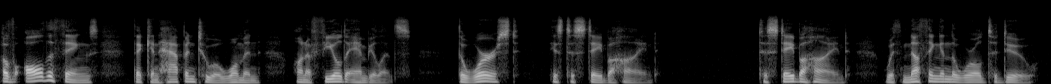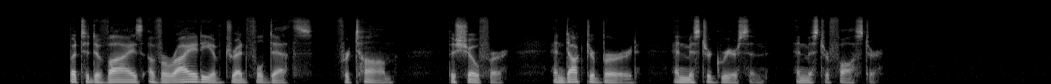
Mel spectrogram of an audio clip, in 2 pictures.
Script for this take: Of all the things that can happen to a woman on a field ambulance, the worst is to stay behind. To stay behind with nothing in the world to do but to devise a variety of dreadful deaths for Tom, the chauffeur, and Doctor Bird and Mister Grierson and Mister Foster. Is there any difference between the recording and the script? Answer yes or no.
no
